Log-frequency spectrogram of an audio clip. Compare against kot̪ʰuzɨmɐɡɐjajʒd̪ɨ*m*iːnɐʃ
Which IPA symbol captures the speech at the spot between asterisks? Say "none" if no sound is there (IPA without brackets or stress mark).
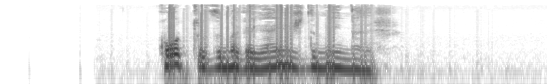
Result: m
